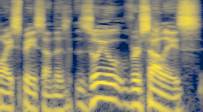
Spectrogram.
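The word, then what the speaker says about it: Zoilo Versalles: I spaced on this Zoyo versales is how you pronounce his name uh was a Minnesota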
